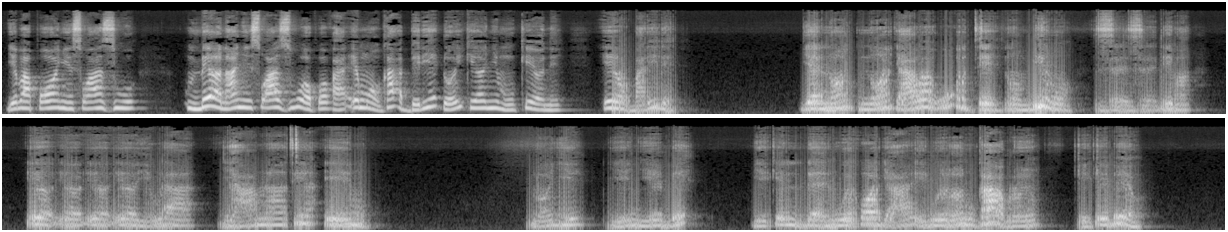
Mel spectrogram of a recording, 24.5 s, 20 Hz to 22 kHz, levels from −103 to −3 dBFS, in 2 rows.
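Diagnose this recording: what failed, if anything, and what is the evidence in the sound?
Buffer tearing at the driver/buffer stage, from 6.08 s to the end: a robotic 43.1 Hz buzz rides the speech, fitting a 1024-sample buffer. Writer and reader have slipped, so roughly half of each period replays audio about 50 ms old. Waveform shows hard joins every period; the spectrogram shows evenly spaced vertical striations only during speech.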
